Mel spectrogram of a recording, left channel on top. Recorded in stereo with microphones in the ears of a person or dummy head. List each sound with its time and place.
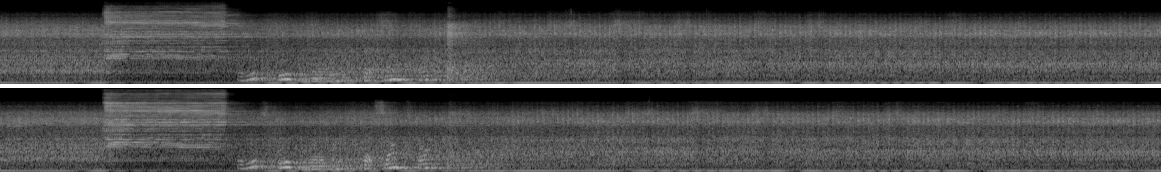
1.0 s sawing: 10° right (ahead or behind), 1.4 m
2.4 s a woman speaking: 40° right (ahead or behind), 1.6 m
4.5 s a gunshot: 60° left (ahead or behind), 1.2 m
